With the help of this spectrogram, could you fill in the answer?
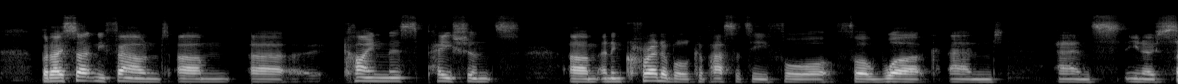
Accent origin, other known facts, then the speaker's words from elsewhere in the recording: Cuba; I think, you know, growing up in Cuba is a constant process of opening your eyes more and more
